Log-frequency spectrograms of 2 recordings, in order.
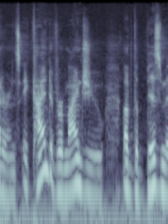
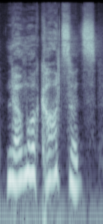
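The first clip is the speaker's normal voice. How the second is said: loud, high hammed-up wail; acted wailing; 7 semitones higher, 6 dB louder, much slower than usual. Fan falls to her knees, melodramatic wailing. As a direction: wail it slowly, like a heartbroken fan. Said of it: "falls to her knees wailing".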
